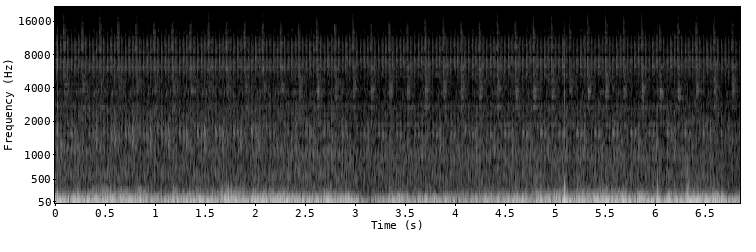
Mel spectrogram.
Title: Mercedes W123 300D strange noise from exhaust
